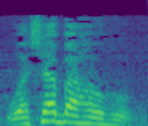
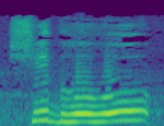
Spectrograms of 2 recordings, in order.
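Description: First: وشبهه as washabahhu, fatha on shin; وشبهه with fatha on shin and baa; vowel demo. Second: شبهه as shibhuhu, kasra on shin; شبهه with kasra on shin, baa unvowelled; vowel demo. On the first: Teacher showing students: وشبهه as washabahhu. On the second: Teacher showing students: شبهه as shibhuhu. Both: Shown as a demonstration. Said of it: "هكذا".

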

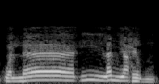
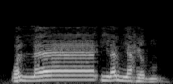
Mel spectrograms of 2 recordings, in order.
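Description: First: Said in the usual way. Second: واللائي cut short at "-lā'i", no long ī; dropped ya. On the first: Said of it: "قرأ قانون بحذف الياء". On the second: Shown as a demonstration. Teacher demonstrating Qalun, واللائي without its final ya. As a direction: end واللائي on a hamza with short i. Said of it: "بدون ياء هكذا".

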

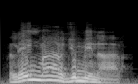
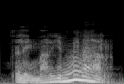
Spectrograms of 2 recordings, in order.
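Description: First: Loud, high, slow, minnaar thrown out; blurted out. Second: Louder, with minnaar pressed hard; stress on minnaar. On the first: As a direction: hurl the words out. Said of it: "Ik gooi het eruit". (eruit gegooid, luid en langzaam) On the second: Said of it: "Met de nadruk op minnaar". (nadruk op minnaar) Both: Retold or imitated.

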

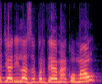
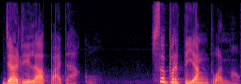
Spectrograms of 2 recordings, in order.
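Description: First: Higher, insistent, rising on mau; the wrong servant's prayer, pushy and higher; self-willed demand. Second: Slow, lower, whispered start; Mary accepting God's will, slow and hushed; Mary's surrender. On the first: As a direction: demand your own way. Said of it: "waktu dia berkata". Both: Retold or imitated.

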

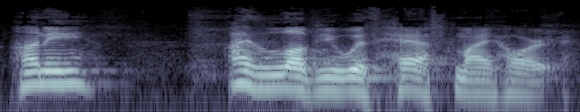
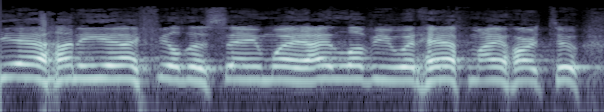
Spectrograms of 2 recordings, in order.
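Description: First: Husband's words. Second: Higher, louder, laughing mock wife; a wife answering her husband, laughing and louder; mock wife's reply. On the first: Pretend. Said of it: "Imagine saying to your spouse". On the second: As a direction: play the wife tossing it back with a laugh. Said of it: "imagine her saying".

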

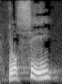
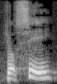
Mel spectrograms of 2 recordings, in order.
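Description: The two takes are said the same way.

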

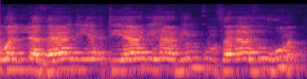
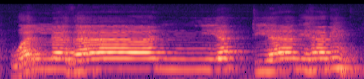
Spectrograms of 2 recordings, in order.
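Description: First: واللذان with a single, unstressed kasra nun, no doubling; light nun. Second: واللذان with the nun held long and doubled, kasra after it, slowly. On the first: Teacher reads the verse with the plain short nun for his students. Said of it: "واللذان بكسرة بدون تشديد". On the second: Teacher demonstrates the doubled-nun reading, slow and deliberate. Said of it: "بتشديد النون مكسورة". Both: Shown as a demonstration.

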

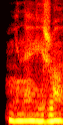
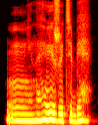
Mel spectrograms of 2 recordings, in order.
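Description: First: Unvoiced, forced-out whisper. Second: Said in the usual way. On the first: A narrator's reading. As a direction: breathe it out with effort. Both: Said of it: "выдохнула через силу".

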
